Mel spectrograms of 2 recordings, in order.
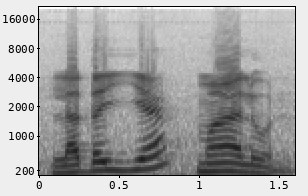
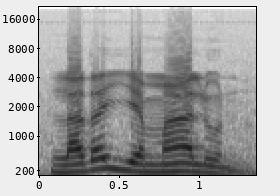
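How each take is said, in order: No difference in how they are said.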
